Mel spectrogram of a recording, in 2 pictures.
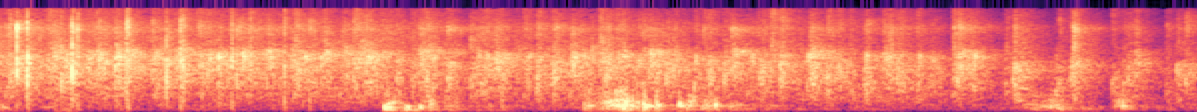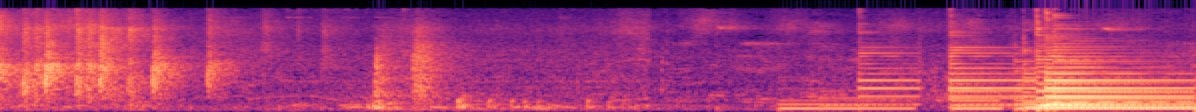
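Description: An audience at an evening sarau breaks into dense, steady applause welcoming a singer-songwriter for a guest performance. The applause fades after several seconds, and a few sustained instrumental notes begin to play as the clapping dies away.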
